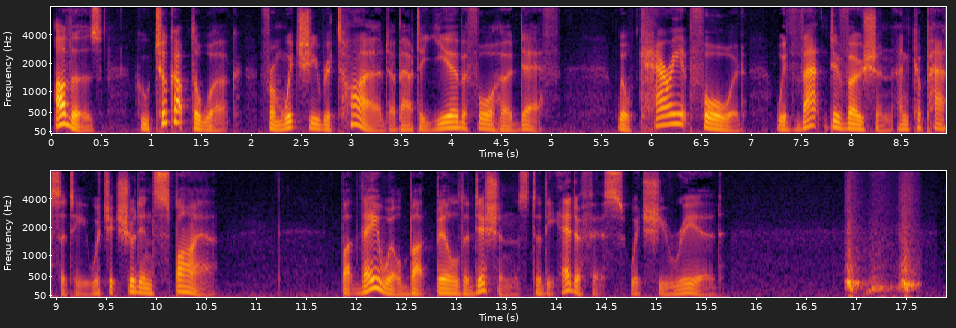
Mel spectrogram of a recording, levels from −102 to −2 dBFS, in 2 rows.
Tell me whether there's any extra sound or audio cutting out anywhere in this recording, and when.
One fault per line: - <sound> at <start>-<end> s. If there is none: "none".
- whoosh at 16.9-17.7 s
